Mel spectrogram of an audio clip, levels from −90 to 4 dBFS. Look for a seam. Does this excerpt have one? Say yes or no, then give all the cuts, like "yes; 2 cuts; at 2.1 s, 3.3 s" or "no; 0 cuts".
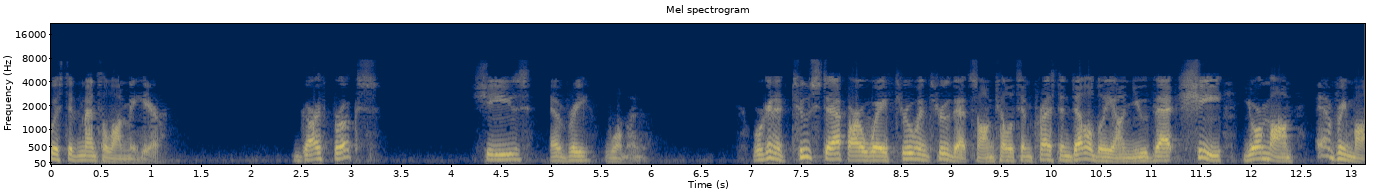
no; 0 cuts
